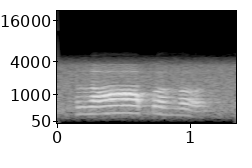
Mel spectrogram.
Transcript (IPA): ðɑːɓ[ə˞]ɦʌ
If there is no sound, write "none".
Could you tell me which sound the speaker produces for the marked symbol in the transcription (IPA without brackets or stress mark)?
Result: ʌ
